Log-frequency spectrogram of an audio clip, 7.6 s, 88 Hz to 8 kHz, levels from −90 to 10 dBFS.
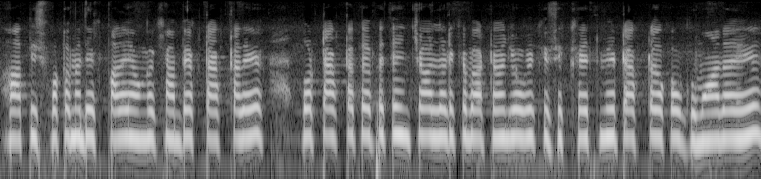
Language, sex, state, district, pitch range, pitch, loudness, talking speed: Hindi, male, Haryana, Rohtak, 245-255 Hz, 250 Hz, -11 LUFS, 260 wpm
